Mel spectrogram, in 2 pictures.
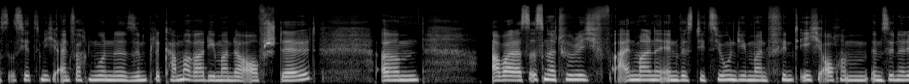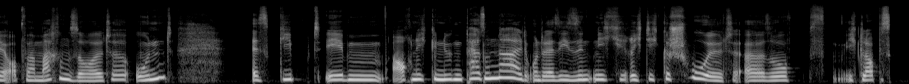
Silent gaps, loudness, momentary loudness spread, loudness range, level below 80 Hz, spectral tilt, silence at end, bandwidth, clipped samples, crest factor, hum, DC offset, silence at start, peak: none; -21 LUFS; 10 LU; 4 LU; -66 dBFS; -5.5 dB/octave; 0.2 s; 16.5 kHz; under 0.1%; 14 dB; none; under 0.1%; 0 s; -6 dBFS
